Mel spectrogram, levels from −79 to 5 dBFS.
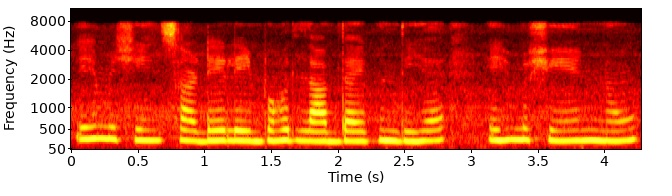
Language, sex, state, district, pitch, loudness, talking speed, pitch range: Punjabi, female, Punjab, Kapurthala, 235 Hz, -14 LUFS, 155 wpm, 230-245 Hz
